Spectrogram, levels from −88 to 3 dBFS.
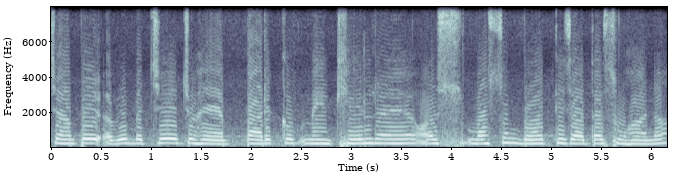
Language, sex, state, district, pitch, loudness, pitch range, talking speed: Hindi, female, Rajasthan, Bikaner, 230 Hz, -6 LUFS, 220-240 Hz, 175 wpm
